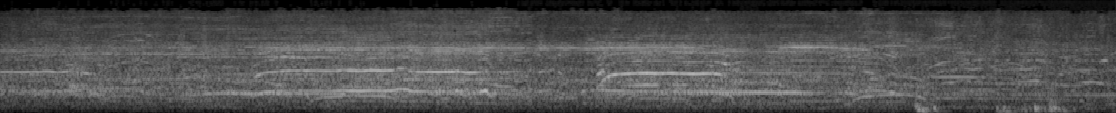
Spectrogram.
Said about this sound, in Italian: Come avete sentito, il nome del capo del governo è stato accolto da un'ondata di fischi e ululati di contestazione, con Witkoff che ha tentato due volte di ribadire il ruolo importante che Netanyahu avrebbe avuto nell'arrivare alla firma dell'accordo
